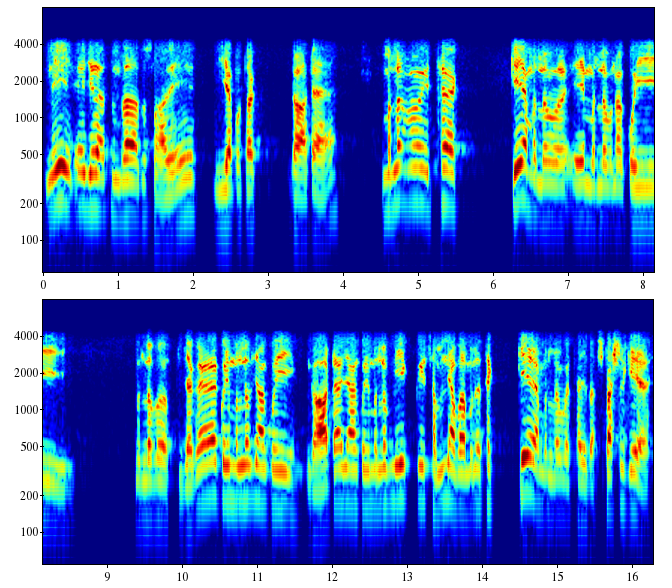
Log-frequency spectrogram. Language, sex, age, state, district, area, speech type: Dogri, female, 30-45, Jammu and Kashmir, Jammu, urban, conversation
